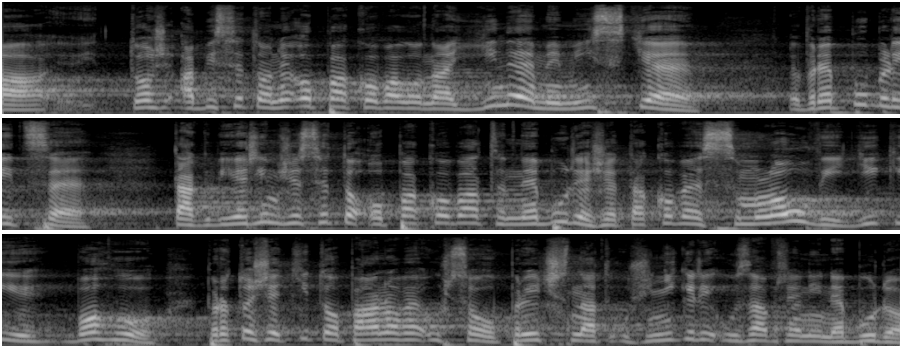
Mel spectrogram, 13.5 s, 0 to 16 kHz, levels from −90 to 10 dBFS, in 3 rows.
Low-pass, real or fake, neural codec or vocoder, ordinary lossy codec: 14.4 kHz; real; none; MP3, 96 kbps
